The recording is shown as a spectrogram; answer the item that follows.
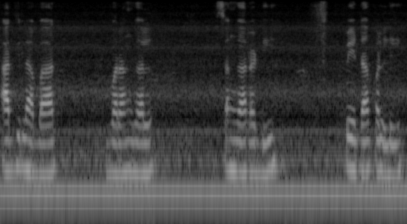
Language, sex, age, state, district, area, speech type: Urdu, other, 60+, Telangana, Hyderabad, urban, spontaneous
